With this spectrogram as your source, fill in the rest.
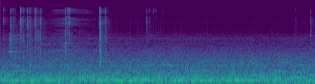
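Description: Long nails tap and type on a laptop keyboard with black plastic keycaps, the hands staying over the keys. The sound is quiet, with light clicky taps over a steady low hum.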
